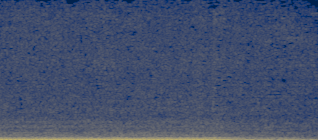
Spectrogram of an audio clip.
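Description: A United States Postal Service postal truck engine rumbles steadily in a low, heavy drone as it drives past, then drops off sharply near the end as the vehicle moves away. No voices are heard.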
